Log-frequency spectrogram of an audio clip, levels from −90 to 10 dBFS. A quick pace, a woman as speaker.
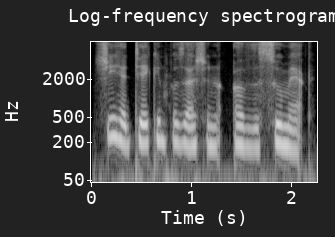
No: average, 185 wpm; female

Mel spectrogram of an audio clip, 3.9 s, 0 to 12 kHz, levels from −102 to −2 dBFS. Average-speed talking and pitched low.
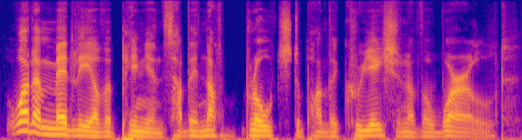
No: fast, 230 wpm; low, 115 Hz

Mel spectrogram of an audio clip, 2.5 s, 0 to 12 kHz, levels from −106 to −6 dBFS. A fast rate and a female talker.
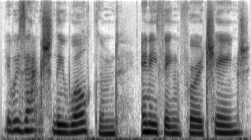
No: average, 190 wpm; female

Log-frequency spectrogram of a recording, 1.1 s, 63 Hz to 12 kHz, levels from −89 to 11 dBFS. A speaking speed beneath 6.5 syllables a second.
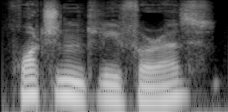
No: 6.9 syllables/s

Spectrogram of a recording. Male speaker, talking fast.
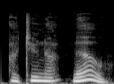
Yes: male; fast, 210 wpm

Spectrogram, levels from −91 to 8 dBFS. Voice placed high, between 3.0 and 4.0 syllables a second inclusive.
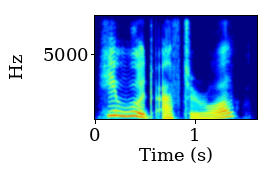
Yes: very high, 255 Hz; 3.9 syllables/s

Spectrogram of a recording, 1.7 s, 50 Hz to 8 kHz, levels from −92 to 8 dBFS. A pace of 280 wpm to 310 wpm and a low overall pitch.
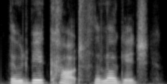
No: fast, 285 wpm; medium, 185 Hz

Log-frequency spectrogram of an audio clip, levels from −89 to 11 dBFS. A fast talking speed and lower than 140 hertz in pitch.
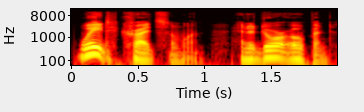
Yes: fast, 210 wpm; low, 115 Hz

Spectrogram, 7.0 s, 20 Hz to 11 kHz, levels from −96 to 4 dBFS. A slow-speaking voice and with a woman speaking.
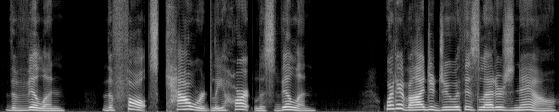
Yes: slow, 120 wpm; female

